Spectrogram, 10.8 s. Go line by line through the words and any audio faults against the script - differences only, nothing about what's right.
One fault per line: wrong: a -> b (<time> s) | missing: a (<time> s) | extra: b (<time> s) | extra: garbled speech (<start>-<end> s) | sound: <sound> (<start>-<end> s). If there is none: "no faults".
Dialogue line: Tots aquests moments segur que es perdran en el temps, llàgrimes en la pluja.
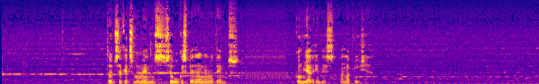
extra: com (6.0 s)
